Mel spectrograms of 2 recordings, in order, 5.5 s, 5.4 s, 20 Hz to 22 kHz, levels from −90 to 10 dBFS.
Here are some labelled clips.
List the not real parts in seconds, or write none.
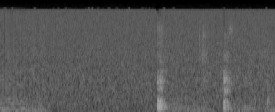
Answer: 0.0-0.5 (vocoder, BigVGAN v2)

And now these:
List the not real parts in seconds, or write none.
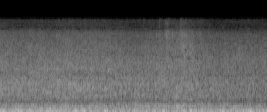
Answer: none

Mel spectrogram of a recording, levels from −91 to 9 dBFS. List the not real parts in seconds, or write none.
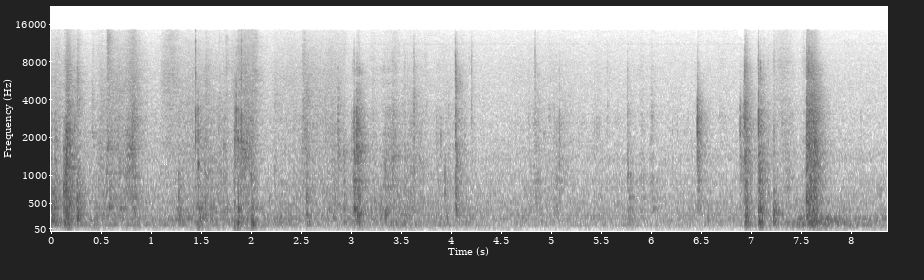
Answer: none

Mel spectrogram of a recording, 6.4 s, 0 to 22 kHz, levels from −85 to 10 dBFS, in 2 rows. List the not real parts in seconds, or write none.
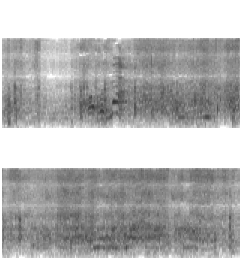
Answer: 2.8-5.8 (codec, HILCodec)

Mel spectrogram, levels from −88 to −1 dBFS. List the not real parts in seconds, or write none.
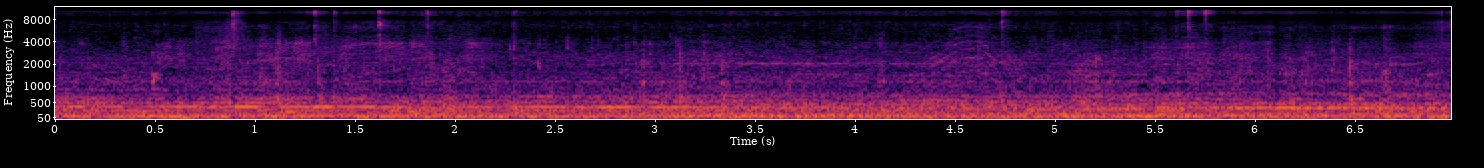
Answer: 0.7-1.7 (codec, DAC); 5.8-7.0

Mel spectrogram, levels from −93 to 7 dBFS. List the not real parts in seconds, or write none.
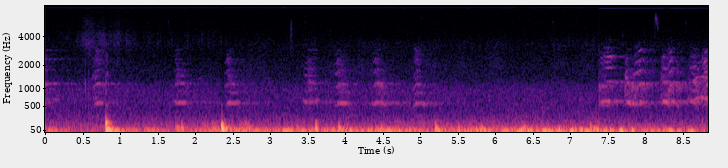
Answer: none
